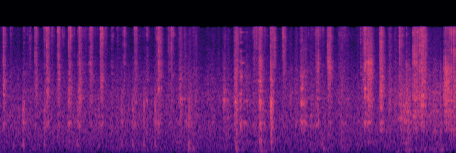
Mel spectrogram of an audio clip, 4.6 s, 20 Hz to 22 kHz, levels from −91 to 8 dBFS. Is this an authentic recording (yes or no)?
yes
